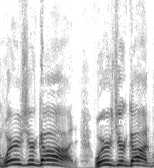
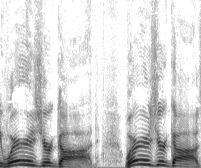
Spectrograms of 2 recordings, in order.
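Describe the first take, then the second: First: Higher, jeering mock of the Gentiles; mocking taunt. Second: Said in the usual way. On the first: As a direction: taunt him as his scoffers would. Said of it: "him, going". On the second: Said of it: "it says".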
